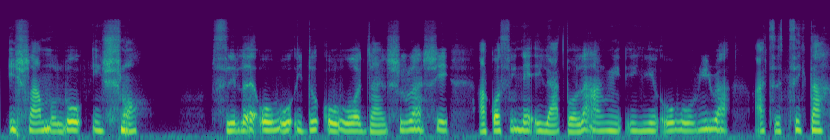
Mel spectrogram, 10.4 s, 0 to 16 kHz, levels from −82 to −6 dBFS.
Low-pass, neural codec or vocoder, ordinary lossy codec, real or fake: 9.9 kHz; autoencoder, 22.05 kHz, a latent of 192 numbers a frame, VITS, trained on many speakers; none; fake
